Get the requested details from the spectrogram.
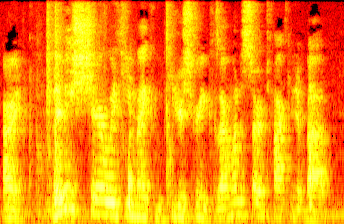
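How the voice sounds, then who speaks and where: A man's voice: on the high side, animated, fast talker, sharp tone. A man teaching math in a loose, chatty way, checking in often with "right?" His voice comes through a computer mic. The room has a noticeable echo and a faint hiss of background noise. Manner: chatty, rhetorical questions, frequent fillers. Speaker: math tutor. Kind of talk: casual online tutoring. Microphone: computer mic on a video call.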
